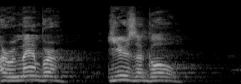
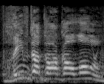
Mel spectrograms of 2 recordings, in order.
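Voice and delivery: louder, firm stern order; father sternly ordering his daughter, louder; stern command; 5 semitones higher, 6 dB louder than usual. Retold or imitated. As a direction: lay down the law to the child. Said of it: "I'm really stern with her".

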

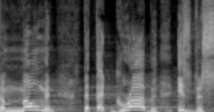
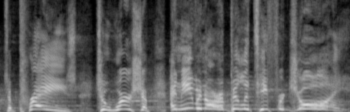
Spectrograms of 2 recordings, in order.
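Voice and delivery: preaching; 4 semitones higher than usual. Acted. Preacher builds on worship lost.

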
